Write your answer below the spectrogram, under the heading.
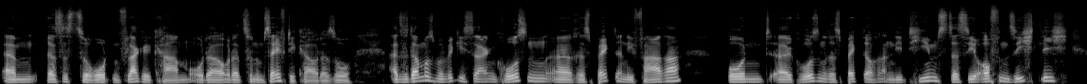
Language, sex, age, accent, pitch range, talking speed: German, male, 40-59, German, 110-135 Hz, 205 wpm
